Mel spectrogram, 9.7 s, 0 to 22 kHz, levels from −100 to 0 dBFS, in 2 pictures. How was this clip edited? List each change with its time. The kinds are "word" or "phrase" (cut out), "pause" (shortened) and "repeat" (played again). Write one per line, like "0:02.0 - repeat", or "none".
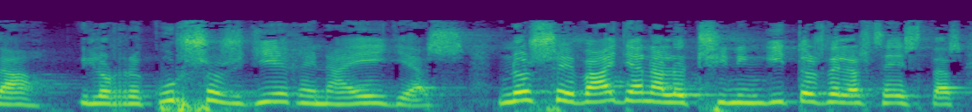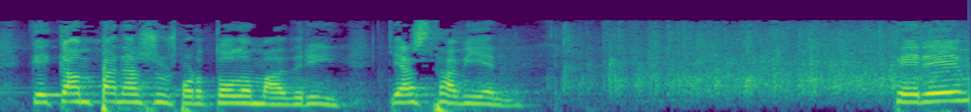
0:04.4 - word
0:05.7 - word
